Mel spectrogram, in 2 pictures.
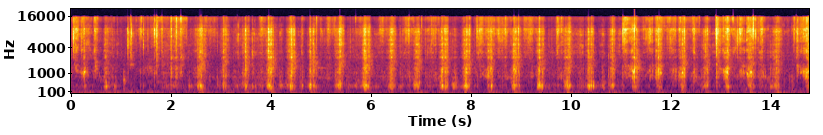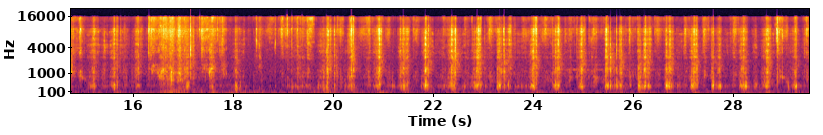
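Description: Shaved and crushed ice being chewed close to the microphone: a steady run of crisp crunches, about two or three a second, with one louder, longer rasp about halfway through.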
